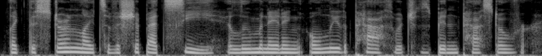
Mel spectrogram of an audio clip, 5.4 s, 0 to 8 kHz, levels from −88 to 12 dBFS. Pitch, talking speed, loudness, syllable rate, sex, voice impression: 195 Hz, 200 wpm, -20 LUFS, 5.0 syllables/s, female, feminine, slightly adult-like, slightly dark, slightly cute, calm, slightly unique, slightly kind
